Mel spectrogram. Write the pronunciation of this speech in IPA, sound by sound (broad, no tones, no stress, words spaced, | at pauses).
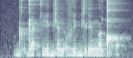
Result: ɖṵɖæ ki bʲæn̪ə̰ vi bʲuɾʲæ n̪ʌŋ͡ǃɔ̰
